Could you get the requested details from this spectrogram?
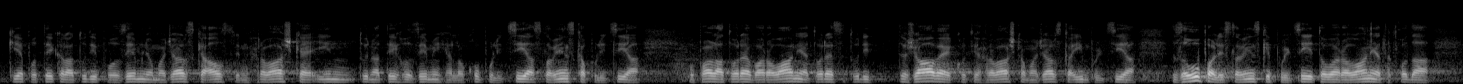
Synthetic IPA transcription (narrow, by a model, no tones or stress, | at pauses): kijɛpɔt̪eːkalat̪uːd̪ipɔzemljumad͡ʒaɾskɛawst̪ɾiɛinxəɾʋaːʃkɛʔint̪uːd̪inat̪exʊzeːmjixjɛlaxkoːpɔlit̪siːjaslɔʋeːnskapɔlit̪siːja | ɔpalat̪oːɾɛjʋaɾɔʋanjɛt̪oːɾɛjsɛ̥t̪uːd̪i | d̪̥əɾʒaːʋɛkɔt̪jɛxəɾʋaːʃkamad͡ʒaɾskainpɔlit̪siːja | zauːpalislɔʋenskipɔlit̪sijit̪oːʋaɾɔʋaːnjɛt̪akoːd̪a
